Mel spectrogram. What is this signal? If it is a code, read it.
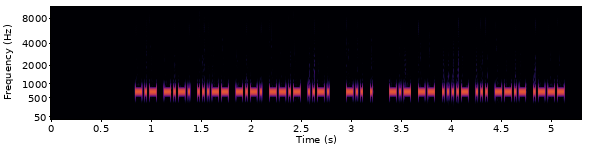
Morse code, heard as a keyed tone, about 51 wpm, 700 Hz. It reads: KC3CQF DE KM4SQJ
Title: USA Callsign DE Callsign - 6 Characters - 50wpm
